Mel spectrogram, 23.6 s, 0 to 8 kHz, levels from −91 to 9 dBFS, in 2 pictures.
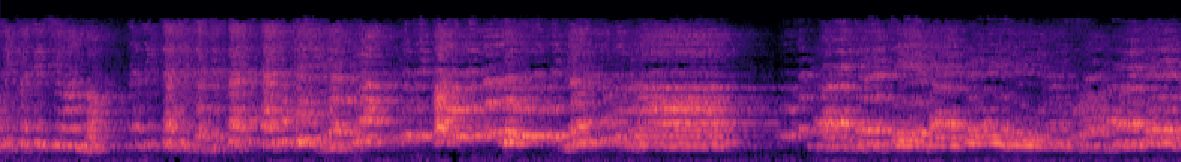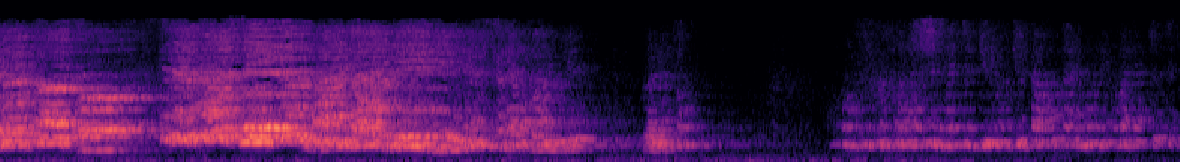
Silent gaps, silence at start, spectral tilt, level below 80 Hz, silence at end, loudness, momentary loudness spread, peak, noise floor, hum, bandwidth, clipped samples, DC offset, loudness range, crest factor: none; 0 s; -7 dB/octave; -72 dBFS; 0.15 s; -28 LUFS; 21 LU; -10 dBFS; -69 dBFS; none; 5.8 kHz; under 0.1%; under 0.1%; 19 LU; 20 dB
